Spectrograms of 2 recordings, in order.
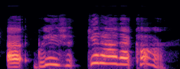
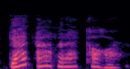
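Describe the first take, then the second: First: High, loud acted command; calling out sharply. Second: High but hushed acted command; softer mock order. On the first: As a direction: order a child out, raised voice. Acts what grandma should have called. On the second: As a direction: repeat the order with the volume dropped. Repeats the order softer, after laugh.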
